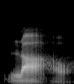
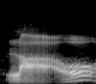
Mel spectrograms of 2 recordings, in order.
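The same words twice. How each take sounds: First: The tone dips low and stays low. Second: The tone dips low, then rises at the end. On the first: "뒤에 부분을 안 하면은 라오, 라오 올리는 부분이 없어요" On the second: "라오 하고 끝을 올려줘야 되죠"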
